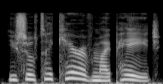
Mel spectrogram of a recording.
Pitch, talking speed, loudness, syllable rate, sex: 210 Hz, 260 wpm, -16 LUFS, 4.8 syllables/s, female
